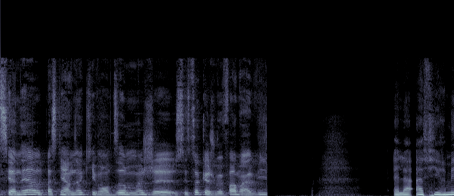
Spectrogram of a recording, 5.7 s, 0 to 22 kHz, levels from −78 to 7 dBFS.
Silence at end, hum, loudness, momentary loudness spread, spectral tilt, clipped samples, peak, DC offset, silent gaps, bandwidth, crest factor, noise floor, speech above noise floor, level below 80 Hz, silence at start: 0 s; none; -27 LUFS; 6 LU; -4.5 dB/octave; under 0.1%; -10 dBFS; under 0.1%; none; 16 kHz; 16 dB; -67 dBFS; 41 dB; -50 dBFS; 0 s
